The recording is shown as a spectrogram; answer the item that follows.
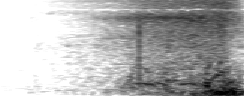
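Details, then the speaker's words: Speaker's own mechanical ventilator heard while he talks: a soft airy hiss swells over about a second and holds steady as it pushes air. "My name is. That noise you're hearing is my ventilator."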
